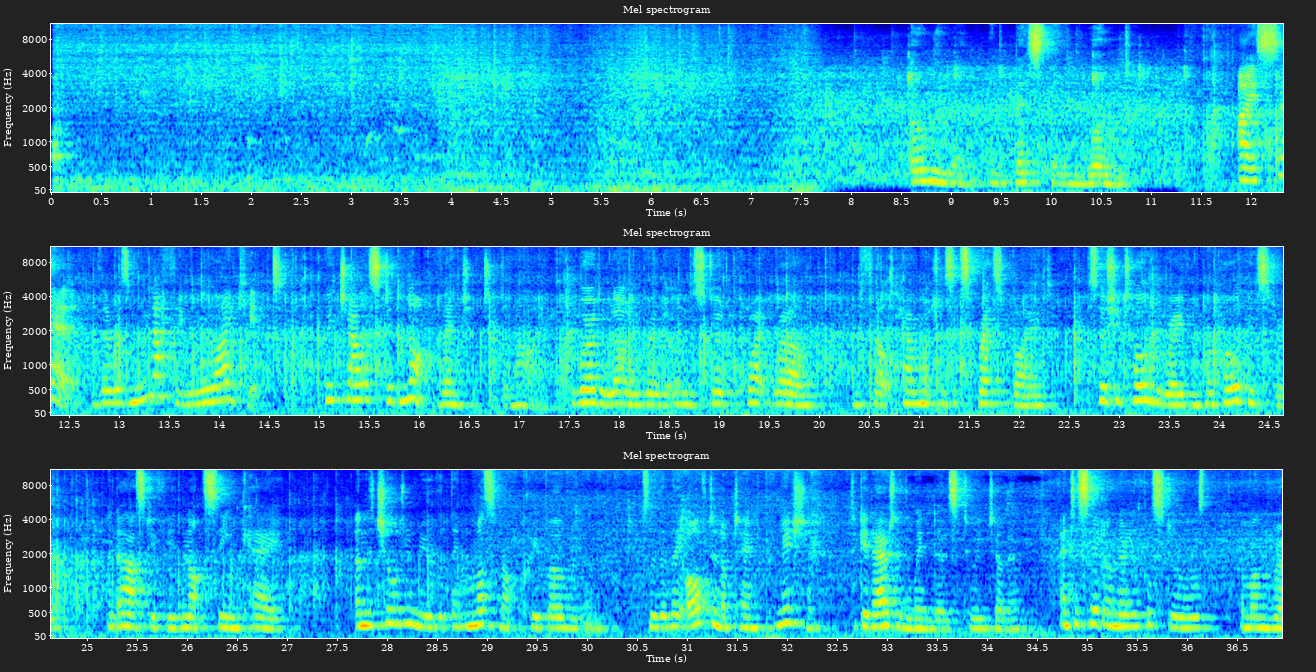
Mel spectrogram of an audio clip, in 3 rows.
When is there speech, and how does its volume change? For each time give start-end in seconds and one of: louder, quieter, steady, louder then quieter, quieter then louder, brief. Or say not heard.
8.6-10.8 brief
11.8-26.9 steady
27.6-36.9 steady.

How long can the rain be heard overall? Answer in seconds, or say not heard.
37 s.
